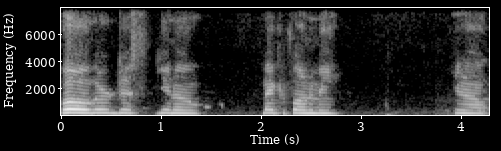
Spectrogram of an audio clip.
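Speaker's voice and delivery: mock offended-sounding voice. Mocking how Melissa complains about being talked about: imitating Melissa. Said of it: "nope, wrong voice again".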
